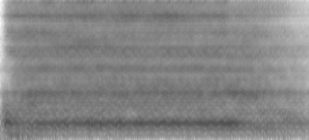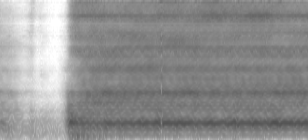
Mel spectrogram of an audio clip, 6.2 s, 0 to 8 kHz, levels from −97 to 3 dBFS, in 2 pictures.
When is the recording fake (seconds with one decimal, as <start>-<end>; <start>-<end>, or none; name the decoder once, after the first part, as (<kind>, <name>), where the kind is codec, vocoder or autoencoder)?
0.0-6.2 (vocoder, Vocos)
